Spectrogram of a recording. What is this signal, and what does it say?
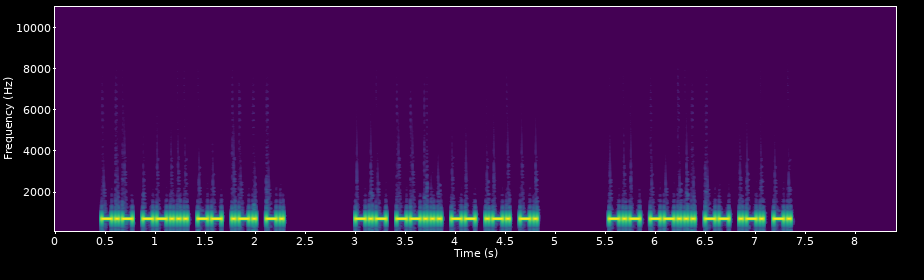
Morse code, heard as a keyed tone, about 34 wpm, 700 Hz. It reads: K7MRN K7MRN K7MRN
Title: USA Call Signs - 5 Characters - Repeated 3x - 35wpm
